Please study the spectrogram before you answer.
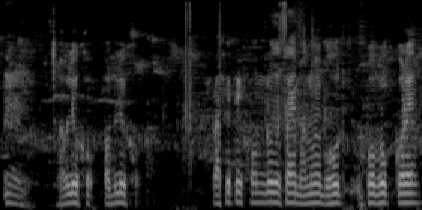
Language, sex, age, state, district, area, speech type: Assamese, male, 60+, Assam, Udalguri, rural, spontaneous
